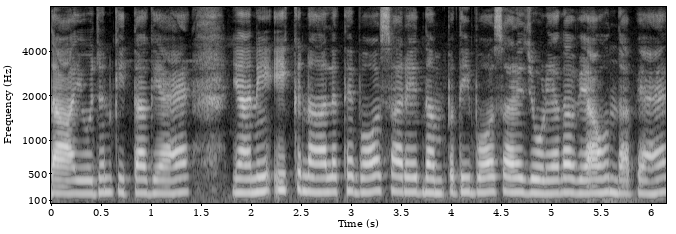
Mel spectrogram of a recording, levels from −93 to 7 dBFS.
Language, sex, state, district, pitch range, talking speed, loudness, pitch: Punjabi, female, Punjab, Pathankot, 205-225 Hz, 195 wpm, -15 LUFS, 215 Hz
